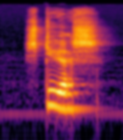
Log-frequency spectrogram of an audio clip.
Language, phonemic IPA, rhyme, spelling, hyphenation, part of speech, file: Dutch, /styːrs/, -yːrs, stuurs, stuurs, adjective, Nl-stuurs.ogg
- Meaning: curmudgeonly, moody, dour, cranky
